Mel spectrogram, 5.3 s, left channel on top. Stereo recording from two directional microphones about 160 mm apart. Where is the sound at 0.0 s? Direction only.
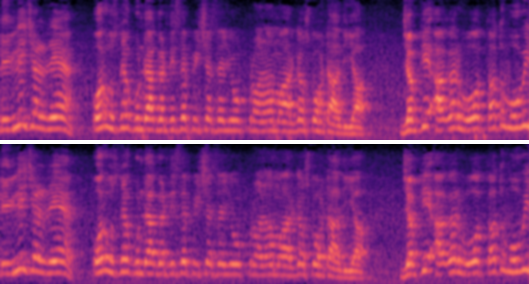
15° left (ahead or behind).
